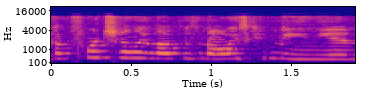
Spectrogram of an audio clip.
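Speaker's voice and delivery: high, pointed, sarcastic and loud; sarcastic retort. Retold or imitated. To the guy missing love, high sarcastic reply. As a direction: hand him the lesson with mock patience.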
